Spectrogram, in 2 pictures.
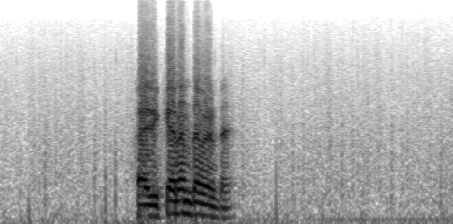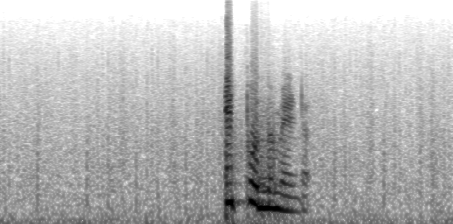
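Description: A woman speaks briefly and sharply nearby.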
